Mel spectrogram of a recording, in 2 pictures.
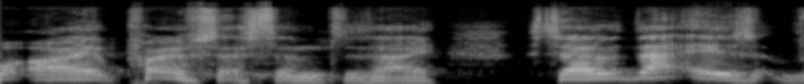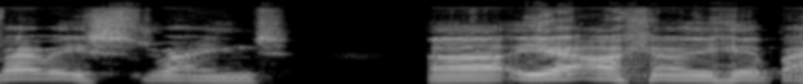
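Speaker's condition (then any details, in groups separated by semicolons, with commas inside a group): ALS; peculiar voice, speech very difficult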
